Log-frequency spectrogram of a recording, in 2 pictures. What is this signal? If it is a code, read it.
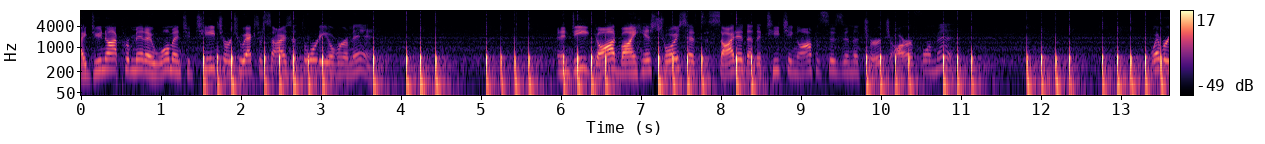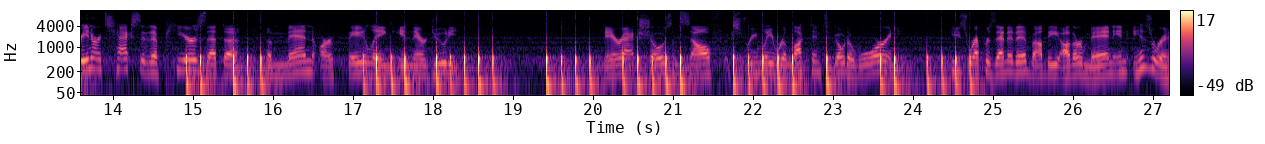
Tap code, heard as knocks on a wall, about 6 knocks a second, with room echo and speech in English. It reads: PCTR SU H UUVI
